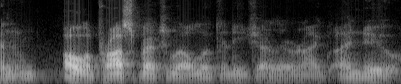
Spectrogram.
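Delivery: ordinary delivery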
